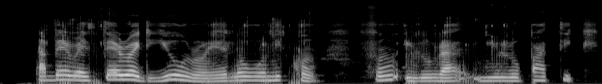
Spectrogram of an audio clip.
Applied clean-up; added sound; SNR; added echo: neural mask model Resemble Enhance denoiser.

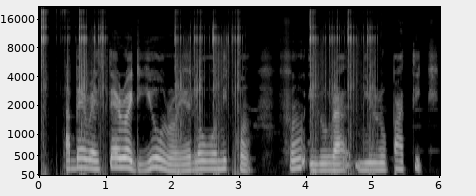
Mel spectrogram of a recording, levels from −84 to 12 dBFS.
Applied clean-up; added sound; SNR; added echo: neural mask model RNNoise.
